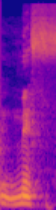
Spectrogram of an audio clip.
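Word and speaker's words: miff: दोस्तों, आज जो वर्ड मैं आपके लिए लेके आया हूँ वो है मिफ। क्या कहेंगे? मिफ। बहुत ही सिंपल प्रोनाउंसिएशन है, वन सिलेबल वर्ड है मिफ।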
